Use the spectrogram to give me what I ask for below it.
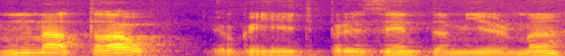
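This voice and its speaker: A man with a dark, mellow tone talks at a very slow pace. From southern Brazil (Rio Grande do Sul / western Paraná). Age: 60s. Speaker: writer. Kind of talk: personal storytelling to camera. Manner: halting, with repeated words.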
